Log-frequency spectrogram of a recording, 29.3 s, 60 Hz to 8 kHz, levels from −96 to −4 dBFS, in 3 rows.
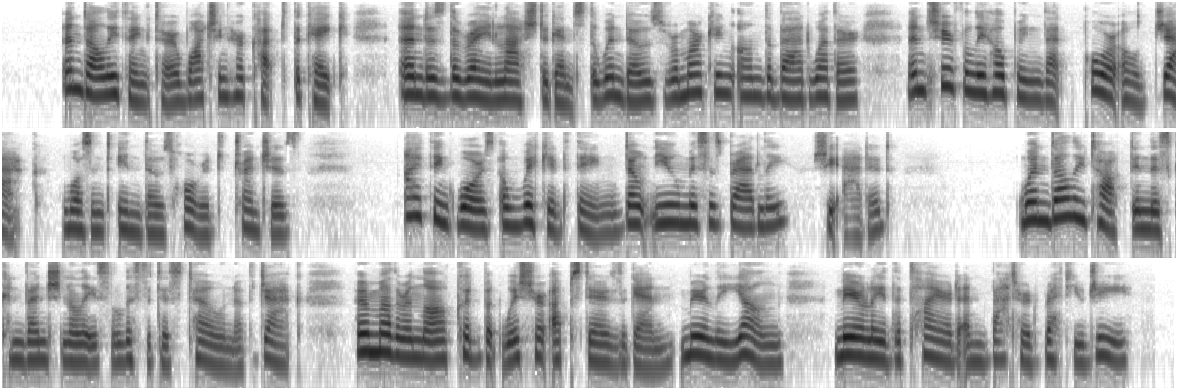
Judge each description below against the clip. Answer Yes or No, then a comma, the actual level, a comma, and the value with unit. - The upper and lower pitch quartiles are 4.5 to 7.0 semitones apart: No, average, 3.9 semitones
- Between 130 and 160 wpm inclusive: Yes, average, 150 wpm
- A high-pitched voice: Yes, high, 195 Hz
